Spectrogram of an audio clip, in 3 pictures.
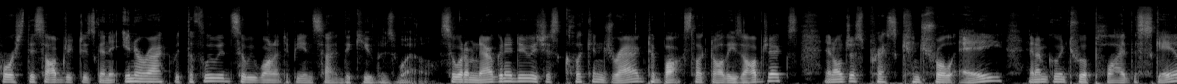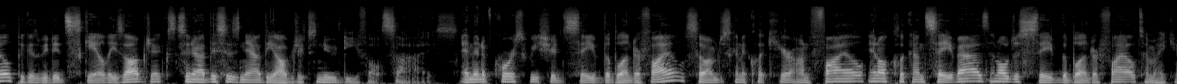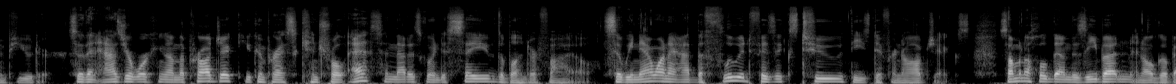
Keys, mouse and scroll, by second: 2.4-4.4 middle drag, 4.4 b, 5.2 click, 7.3-8.8 middle drag, 8.8 ctrl+a, 13.1 middle click, 13.9 a, 14.3-19.5 shift+middle drag, 19.5-22.4 drag, 24.2-28.1 middle drag, 28.1 scroll up 1, 28.3 middle click, 28.5 ctrl+s, 29.1-30.3 shift+middle drag, 30.3 right click, 30.9 right click, 31.6 right click, 32.0 shift+middle click, 32.2-32.5 scroll up 1, 32.5-34.6 middle drag, 34.6 z, 34.8-35.3 scroll up 5.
